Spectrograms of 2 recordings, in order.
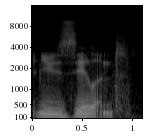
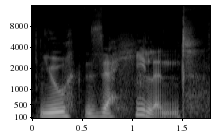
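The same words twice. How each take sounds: First: It is said in a plain, ordinary way. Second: It is said in a funky, put-on way. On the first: The speaker calls it right. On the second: The speaker calls it wrong.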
